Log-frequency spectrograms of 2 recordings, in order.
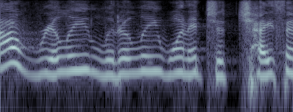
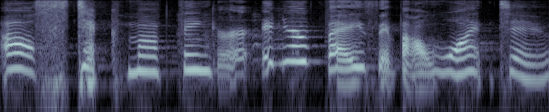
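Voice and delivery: put-on delivery forced through clenched teeth; 3 semitones higher than usual. Retelling a man who leaned in with his finger in the speaker's face, through gritted teeth. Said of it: "through gritted teeth, he said".

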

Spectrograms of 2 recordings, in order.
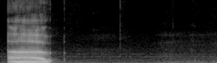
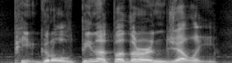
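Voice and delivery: put-on Swedish-tinged accent. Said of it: "I didn't get his accent that much".

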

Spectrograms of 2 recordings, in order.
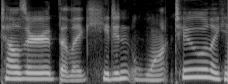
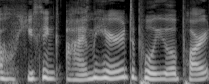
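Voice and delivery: plain

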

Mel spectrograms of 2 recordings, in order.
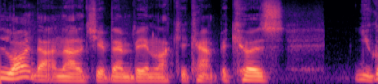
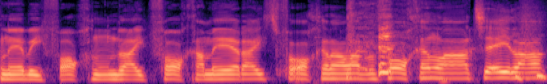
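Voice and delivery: mock Liverpool accent, higher pitched; 3 semitones higher than usual. Joking about hiding an accent, ordering coffee: put-on scouse accent. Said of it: "so you could do a Scouse".

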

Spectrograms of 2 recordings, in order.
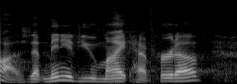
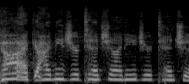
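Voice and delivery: loud, pitched-up shout, calling out; 7 semitones higher, 4 dB quieter than usual. Retelling a blind beggar calling out to Jesus: imitating a shout. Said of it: "he shouts out to Jesus".

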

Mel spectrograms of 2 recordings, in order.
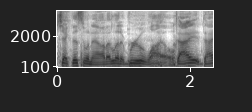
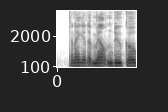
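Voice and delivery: put-on northern Canadian accent; 3 semitones higher than usual. Joking about how people down south order a coke, in a northern canadian accent. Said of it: "he used a northern Canadian accent to ask for his Coke".

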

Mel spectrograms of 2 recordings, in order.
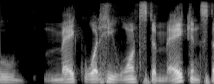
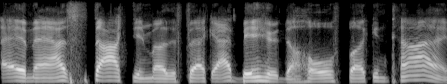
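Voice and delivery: put-on slurred fighter talk, higher; 4 semitones higher than usual. Retelling how a fighter talks, mocked for slurring: Nate Diaz impression. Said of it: "people clown on Nate Diaz for talking like he has C T E".

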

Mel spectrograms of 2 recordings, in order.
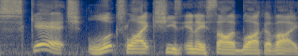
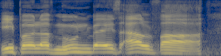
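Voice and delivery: put-on grand, orator-style delivery in a British accent; 2 semitones higher than usual. Recalling every episode of the show's first season, the speaker mimics the Space: 1999 British voice. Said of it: "British voice going".

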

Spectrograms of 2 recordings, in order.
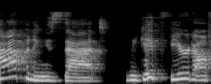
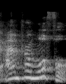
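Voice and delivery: put-on very fast rushed speech, higher pitch; 6 semitones higher than usual. Retelling answering where they're from: imitating saying it very fast. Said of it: "we would say it so fast".

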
